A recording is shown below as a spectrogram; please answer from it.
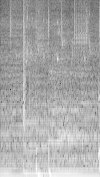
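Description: A basketball dribbled on a hardwood court, bouncing a couple of times, over a steady background music track with deep bass.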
